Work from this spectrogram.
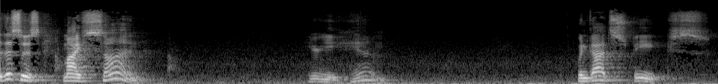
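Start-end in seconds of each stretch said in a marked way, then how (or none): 0.0-3.9 a hint of a divine pronouncement, settling down; voice of God. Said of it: "That's the heavenly Father".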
